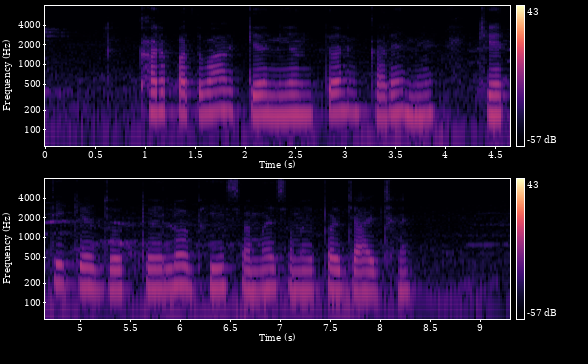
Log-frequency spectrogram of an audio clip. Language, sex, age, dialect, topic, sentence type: Maithili, male, 18-24, Angika, agriculture, statement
